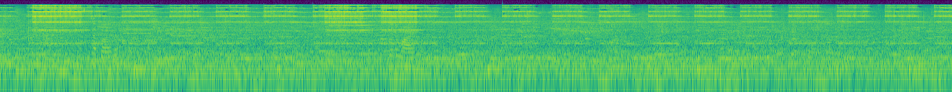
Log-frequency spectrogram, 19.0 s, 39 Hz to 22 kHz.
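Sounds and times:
murmur of crowd chatter: 0:00.0 - 0:19.0
slot machine chimes and beeps: 0:00.0 - 0:19.0.

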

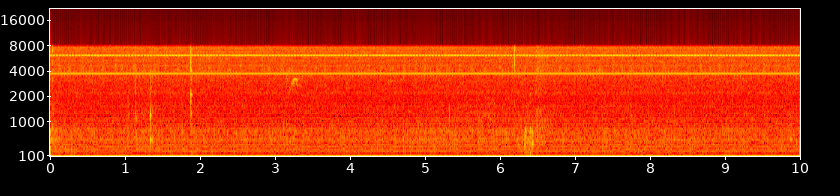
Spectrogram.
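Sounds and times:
high-pitched whine: 0:00.0 - 0:10.0.

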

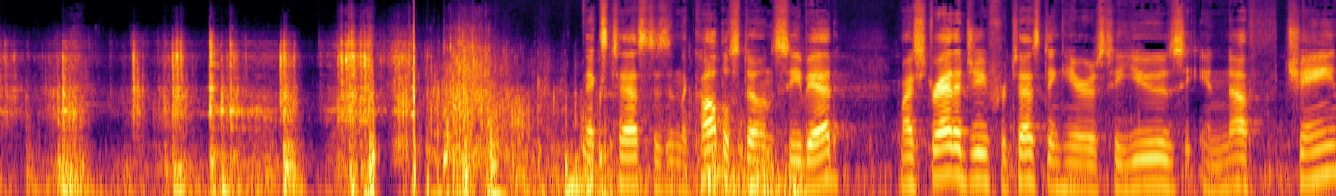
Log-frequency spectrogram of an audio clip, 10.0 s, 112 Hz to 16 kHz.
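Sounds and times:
knocks and bumps: 0:00.0 - 0:06.3
water noise: 0:02.4 - 0:10.0
wind noise: 0:03.2 - 0:10.0
low rumble: 0:03.4 - 0:10.0.

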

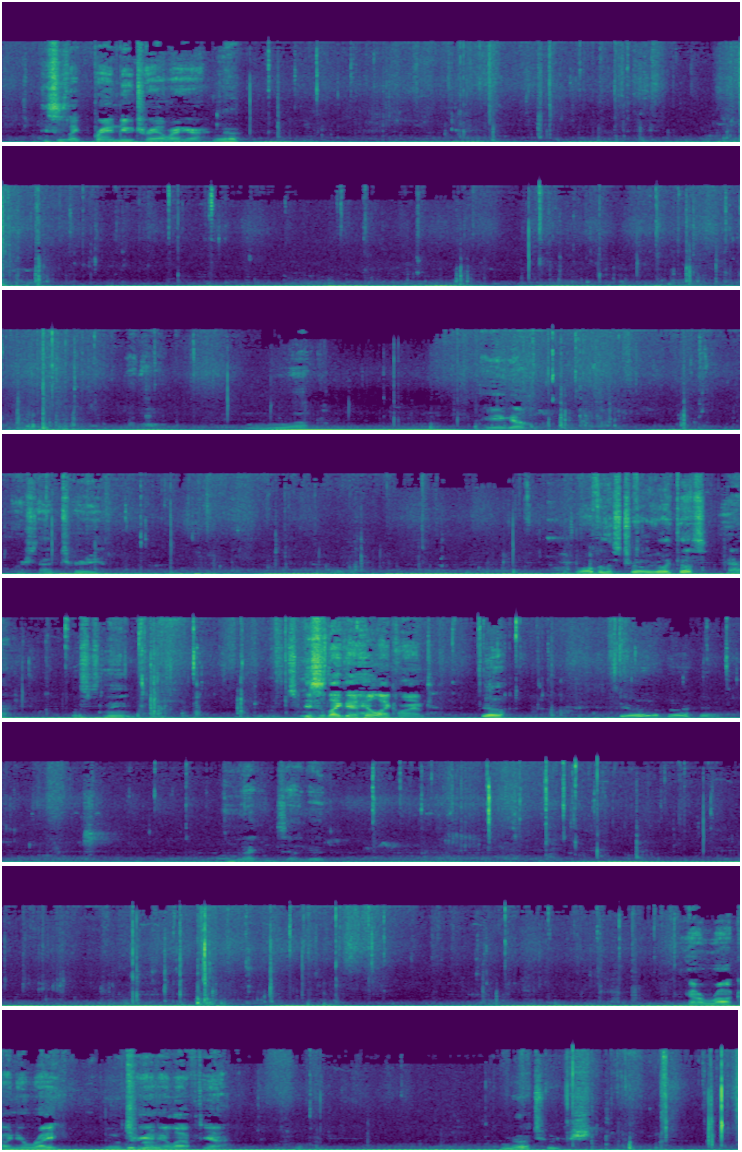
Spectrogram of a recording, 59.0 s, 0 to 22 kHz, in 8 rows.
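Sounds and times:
knocks and rattles of vehicle body: 0:00.0 - 0:36.1, 0:36.7 - 0:59.0
car engine low rumble: 0:00.0 - 0:59.0.

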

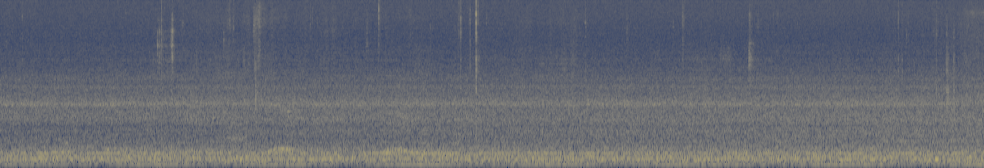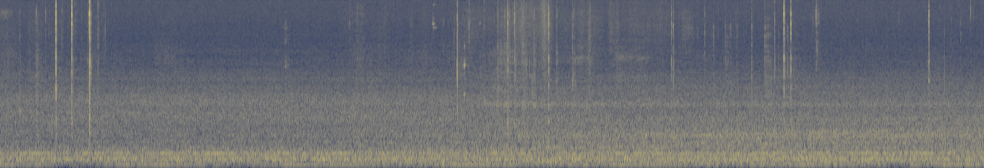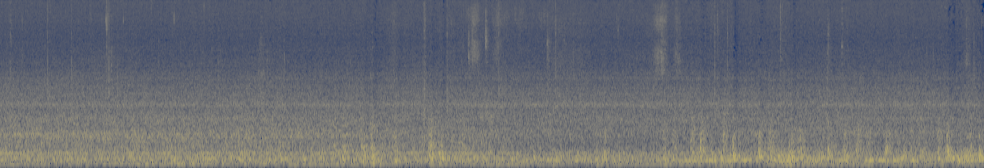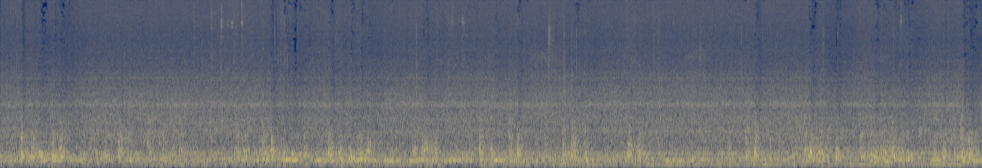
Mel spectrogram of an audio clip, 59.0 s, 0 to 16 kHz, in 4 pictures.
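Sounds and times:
train interior rumble: 0:00.0 - 0:59.0.

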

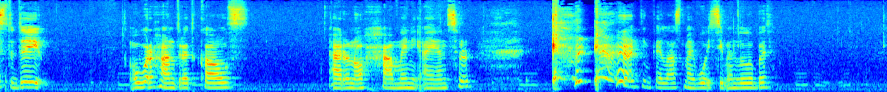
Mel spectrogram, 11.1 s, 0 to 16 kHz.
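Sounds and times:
woman coughing: 0:06.9 - 0:08.1.

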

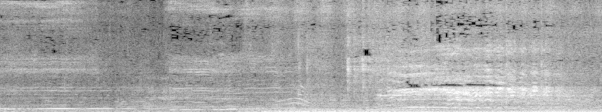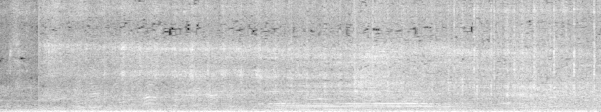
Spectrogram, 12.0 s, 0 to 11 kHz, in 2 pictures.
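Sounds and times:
deep steady rumble: 0:02.4 - 0:12.0.

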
